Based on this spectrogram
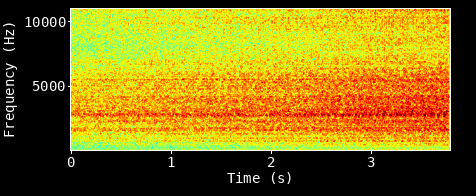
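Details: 1992 Corvette at warm idle after exhaust repair, lumpy uneven low thump with roughly three to four stumbles a second; misfire at idle, bank identified via O2 and fuel trim data.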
